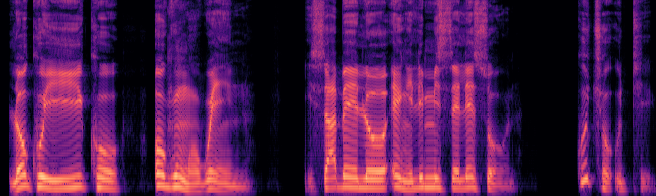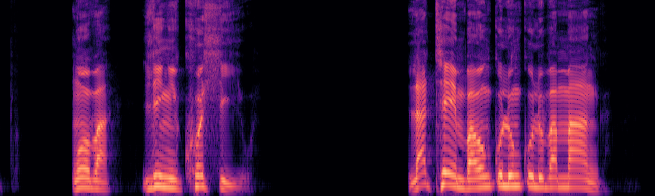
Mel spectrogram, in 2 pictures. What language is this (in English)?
North Ndebele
